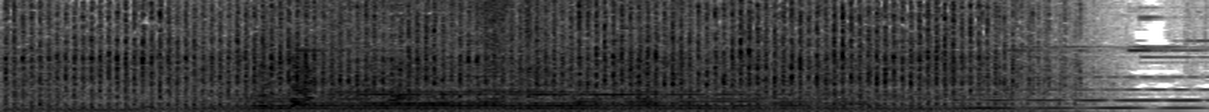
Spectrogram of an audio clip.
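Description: Boat engine running steadily with a fast, even chugging, under music with long held notes; the engine cuts off suddenly about five and a half seconds in, leaving the music alone.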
